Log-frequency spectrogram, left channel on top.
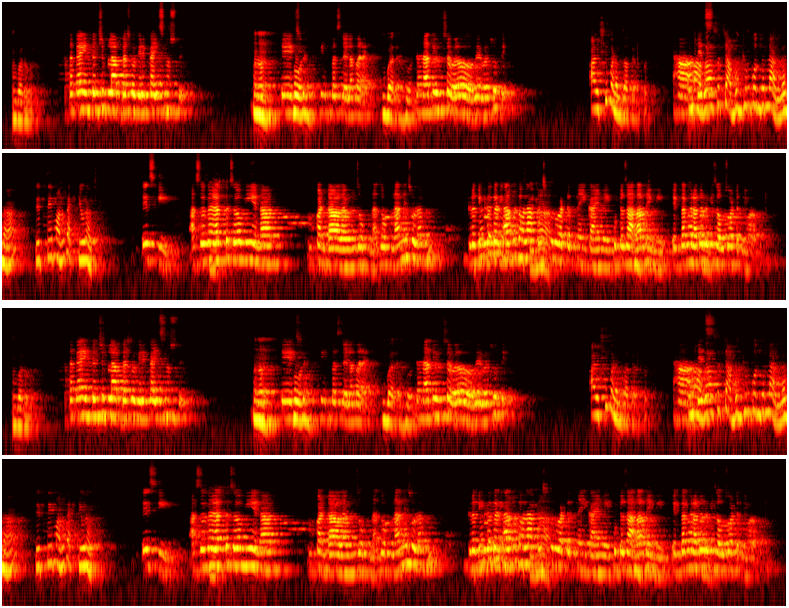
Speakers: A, on the left (about 45°); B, on the left (about 30°).
A: बरोबर.
B: ह्या इंटर्नशिपला अभ्यास वैगरे काहीच नसतोय. मं..
A: हम्म
B: ग ते एकपिरियन्स
A: होय
B: घेत बसलेला बरा हाय.
A: बरं आहे होय
B: घरात येऊन सगळं... वेगळंलंच होतय.
A: कशी.. पळुन जातोय आपण?
B: हा
A: ते माग
B: तेच
A: असं चाबूक घेऊन कोनतरी लागलं ना, ते - ते माणूस ऍक्टिव्ह राहतंय.
B: तेचकी, असं घरात
A: बर
B: कस मी येनार -- कंटाळा आला म्हणून झोपणार, झोपणार नाही सोडा मी. इकडं - तिकडं
A: पण तरी
B: करणार,
A: निवांतच
B: पन मला
A: असतोय
B: अभ्यास
A: ना
B: करू वाटत नाही. काय नही कु कुठं जाणार
A: हा
B: नाही मी, एकदा घरात आलं
A: बरोबर
B: कीं जाऊच वाटत नाय कुठं.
